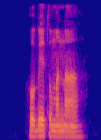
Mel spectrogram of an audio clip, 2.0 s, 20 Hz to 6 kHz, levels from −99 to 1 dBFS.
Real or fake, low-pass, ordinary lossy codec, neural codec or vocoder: fake; 5.4 kHz; AAC, 32 kbps; vocoder, 44.1 kHz, 128 mel bands every 512 samples, BigVGAN v2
